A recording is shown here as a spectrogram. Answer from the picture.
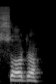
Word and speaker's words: solder: in some of America it's solder not Sal or even solder I could totally understand but it's not solder so it's like a silent L Americans aren't good at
